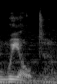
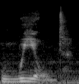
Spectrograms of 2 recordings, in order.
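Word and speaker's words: Weald: was like and he's Ryan said from the way it's written it would sound like wheeled like w-h-e-e-l-e-d so yeah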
